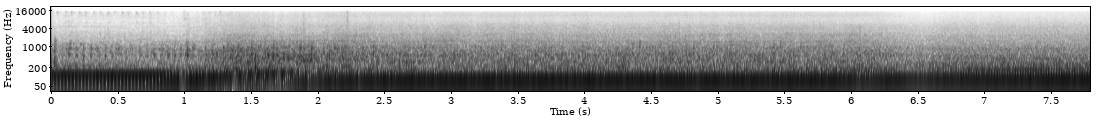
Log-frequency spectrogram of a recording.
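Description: A small propeller aircraft engine roars at full throttle with the brakes held on the runway before takeoff, a loud, steady drone with a rising pitch early on as it powers up, continuous with no talking.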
